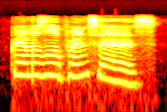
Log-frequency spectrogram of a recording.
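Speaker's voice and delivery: put-on high, slow, teasing baby talk; sing-song baby-talk tease. A narrator's reading. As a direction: coo it mockingly, stretched out. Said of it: "Nick adopted a baby voice".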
